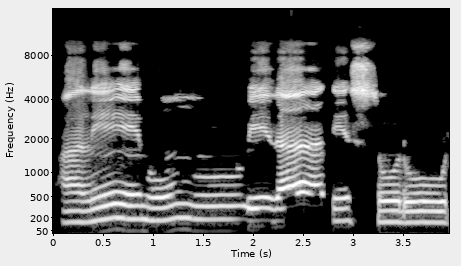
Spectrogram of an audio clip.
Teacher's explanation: menggunakan pengucapan mim yang disamarkan ya dan menahannya selama 2 harokat. Al-gunnatu ma'zalikal ikhfa gitu ya.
